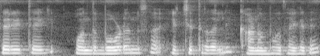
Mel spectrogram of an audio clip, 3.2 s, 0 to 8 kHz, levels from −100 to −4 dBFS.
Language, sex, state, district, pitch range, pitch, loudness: Kannada, male, Karnataka, Koppal, 160-180 Hz, 170 Hz, -15 LUFS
